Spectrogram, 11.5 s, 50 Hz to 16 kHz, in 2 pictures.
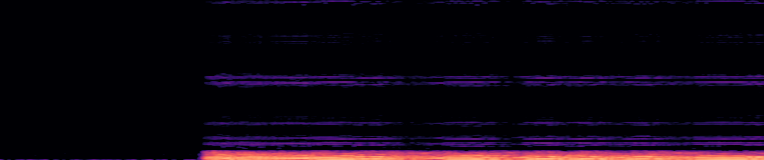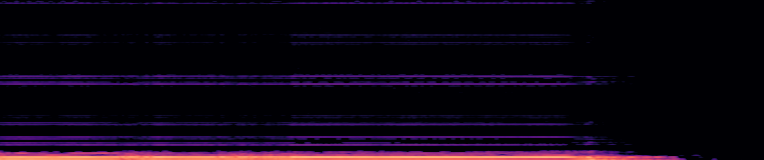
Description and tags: Close up recording of my rooster (less than 1 meter) but slowed down to sound like a dinosaur (niece needed the sound for a school project)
